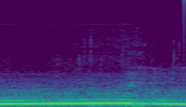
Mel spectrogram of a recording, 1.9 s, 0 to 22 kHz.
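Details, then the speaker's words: Mk2 Ford Focus ST that had lost boost, with engine warning lights, now under load: deep, steady engine drone with an even tone as turbo boost builds normally. "can you hear that sound? That's because of the boost."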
